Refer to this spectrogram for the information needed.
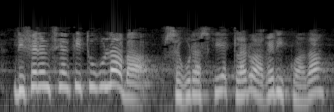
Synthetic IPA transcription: d̪ife̞ɾe̞nt͡siak̚d̪it̪uɣ̞ulaβase̞ɣ̞uɾaskiekːlaɾo̞aɣ̞e̞ɾikoaða

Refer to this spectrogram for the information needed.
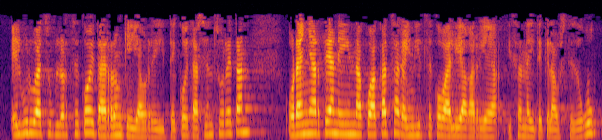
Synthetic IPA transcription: e̞lβ̞uɾuβat͡suklo̞ɾt͡se̞ko̞e̞t̪aero̞ŋke̞jawre̞ɣit̪e̞ko̞e̞t̪ase̞nt͡sure̞t̪an | o̞ɾajɲaɾt̪e̞ane̞ɣind̪ako̞akat͡saɣajnd̪it͡se̞ko̞βaliaɣ̞ariaisand̪ajt̪e̞ke̞laust̪e̞ð̞uɣ̞u

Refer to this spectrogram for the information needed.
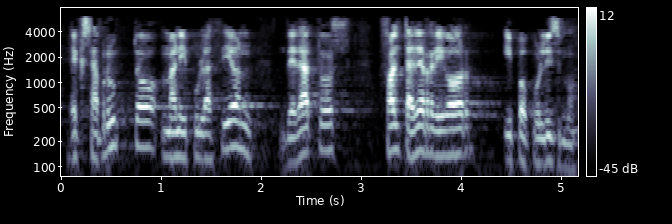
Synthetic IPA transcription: eksaβɾup̚t̪omanipulaθjond̪eðat̪os | falt̪aðeriɣ̞oɾipopulizmo

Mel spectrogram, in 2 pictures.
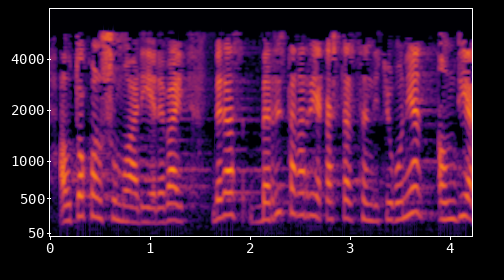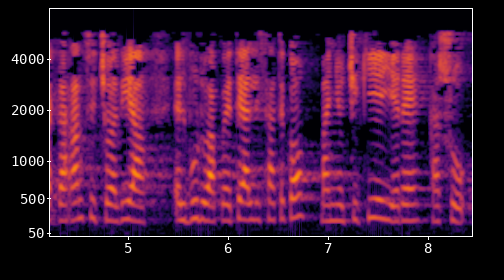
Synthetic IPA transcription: awt̪o̞ko̞nsumoaɾie̞ɾe̞β̞aj | be̞ɾazbe̞rist̪aɣ̞ariakast̪eɾt͡send̪it̪uɣ̞une̞anawnd̪iak̚ɡarant͡sit͡ʃuaðia | e̞lβuɾuakbe̞t̪e̞ald̪isat̪e̞ko̞βajɲo̞t͡ʃikie̞je̞ɾe̞kasu

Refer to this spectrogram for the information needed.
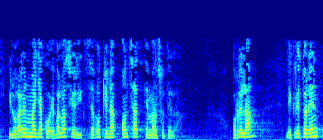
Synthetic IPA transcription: iɾuɣ̞are̞mːajako̞ʔe̞βaluasio̞ɾise̞ɣ̞o̞kio̞nao̞nt͡sat̪e̞mansut̪e̞la̰ | o̞re̞la | d̪e̞kɾe̞t̪uaɾe̞n

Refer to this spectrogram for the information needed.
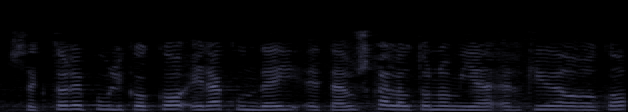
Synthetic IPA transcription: se̞kt̪o̞ɾe̞puβliko̞ko̞ʔe̞ɾakund̪e̞je̞t̪ae̞wskalawt̪o̞no̞miaʔe̞ɾkiðeɣɣoko̞

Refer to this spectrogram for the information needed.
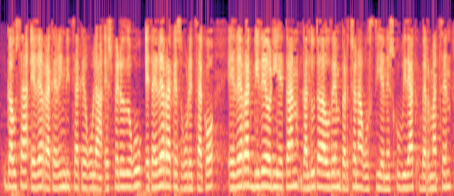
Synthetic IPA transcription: ɡawsaʔe̞ðe̞rake̞ɣ̞ind̪it͡sake̞ɣ̞ulaʔe̞spe̞ɾoðuɣ̞ue̞t̪ae̞ð̞e̞rake̞zɣuɾe̞t͡sako̞ | e̞ðe̞rak̚biðe̞o̞ɾie̞t̪aŋɡald̪ut̪aðawðe̞mpe̞ɾt͡ʃo̞naɣ̞ust̪ie̞ne̞skuβ̞iðakbe̞ɾmat͡se̞n

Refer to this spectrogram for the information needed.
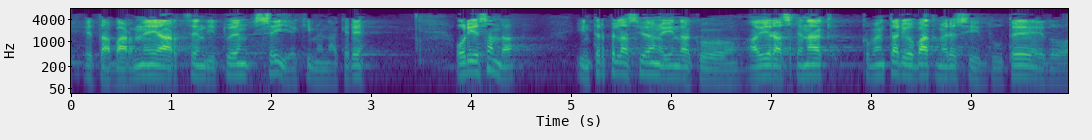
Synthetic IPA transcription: e̞t̪aβaɾne̞aːɾt͡se̞nd̪it̪ue̞nse̞je̞kime̞nake̞ɾe̞ | o̞ɾie̞sand̪a | int̪e̞ɾpe̞lasio̞aŋe̞ɣind̪ako̞að̞ie̞ɾaspe̞nakːo̞me̞nt̪aɾio̞βat̪me̞ɾe̞siðut̪e̞ːðo̞

